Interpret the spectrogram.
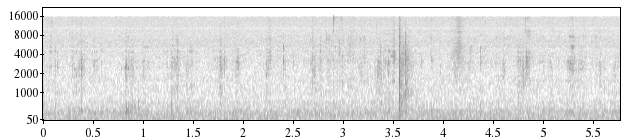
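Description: Faint close chewing of a mouthful of boiled shrimp: soft wet mouth clicks, with one sharper click about three and a half seconds in.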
